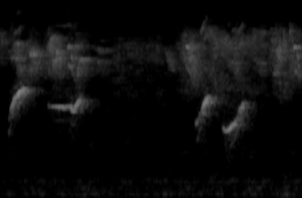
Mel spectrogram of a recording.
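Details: Pet parrot taught to say mummy and papa utters two short phrases, each a sharp rising whistle followed by a flatter tone, separated by a brief pause.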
